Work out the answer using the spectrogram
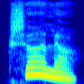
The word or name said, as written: ಕ್ಷಾಲ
